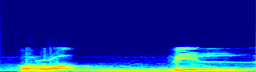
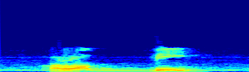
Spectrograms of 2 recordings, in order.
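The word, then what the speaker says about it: Rabbi (رب): Alhamdu lillahi Rabbil Alameen. Rabbi. Can you see the Ra? The Ra has a Fatha and therefore it's pronounced with a full mouth. We will not say Rabbi. Rabbi is incorrect.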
